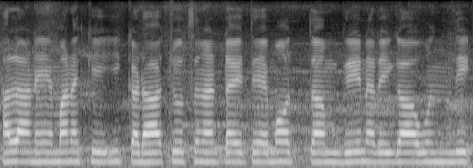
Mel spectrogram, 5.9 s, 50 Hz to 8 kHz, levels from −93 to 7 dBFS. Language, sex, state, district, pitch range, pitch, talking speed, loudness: Telugu, male, Andhra Pradesh, Sri Satya Sai, 165-170 Hz, 170 Hz, 70 wpm, -13 LUFS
